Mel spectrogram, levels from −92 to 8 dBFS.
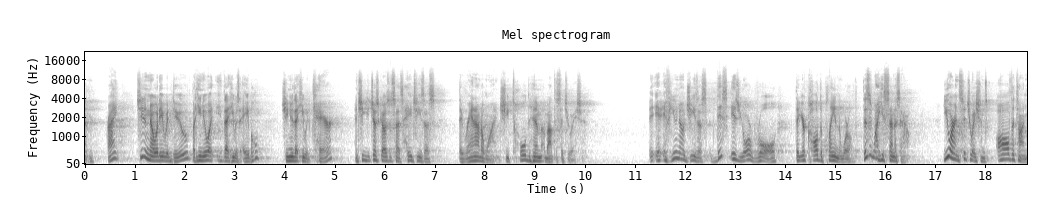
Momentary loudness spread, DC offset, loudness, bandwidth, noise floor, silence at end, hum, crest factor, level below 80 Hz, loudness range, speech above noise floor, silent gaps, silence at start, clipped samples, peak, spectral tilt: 11 LU; under 0.1%; -36 LUFS; 13 kHz; -79 dBFS; 0 s; none; 22 dB; -78 dBFS; 6 LU; 43 dB; none; 0 s; under 0.1%; -16 dBFS; -4.5 dB/octave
